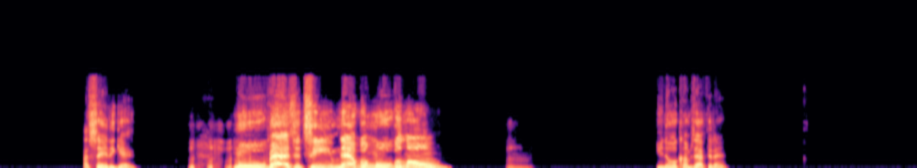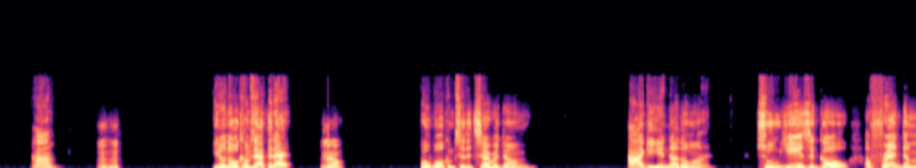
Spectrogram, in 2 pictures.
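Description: A man talks with animation into a close microphone, in short bursts with pauses.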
